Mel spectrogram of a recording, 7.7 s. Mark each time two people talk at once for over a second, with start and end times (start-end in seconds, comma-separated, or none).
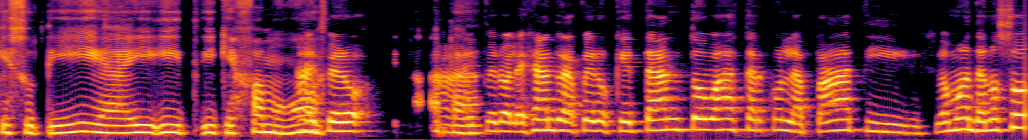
none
